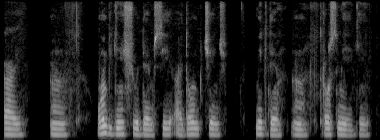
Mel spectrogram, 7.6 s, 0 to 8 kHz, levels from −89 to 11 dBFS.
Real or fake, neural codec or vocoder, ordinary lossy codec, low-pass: real; none; none; none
